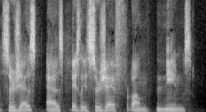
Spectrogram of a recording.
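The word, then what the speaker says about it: Nîmes: It was a town called Nimes, spelled N-I-M-E-S, like dimes, but pronounced Nimes. And they started to produce a fabric called Serger, S-E-R-G-E-S.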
